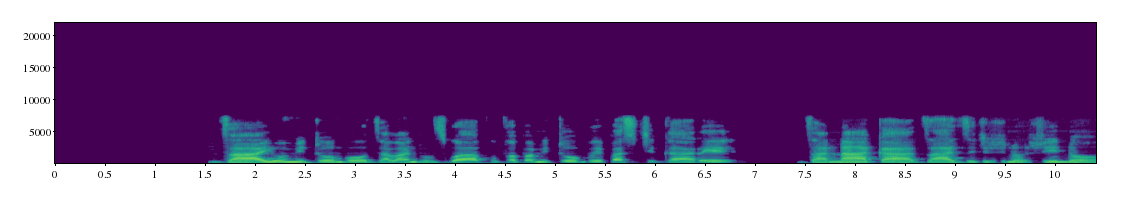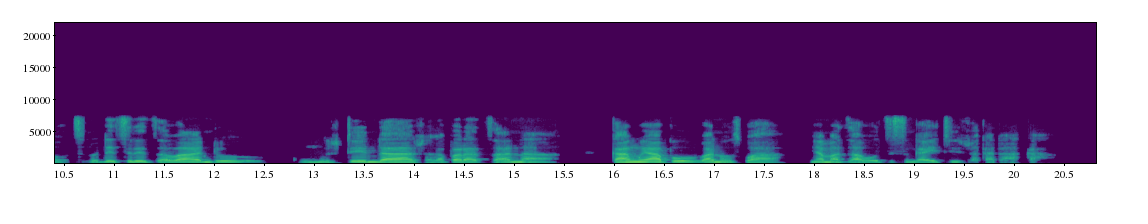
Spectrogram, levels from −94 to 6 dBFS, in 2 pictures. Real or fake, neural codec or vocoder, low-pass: real; none; 7.2 kHz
